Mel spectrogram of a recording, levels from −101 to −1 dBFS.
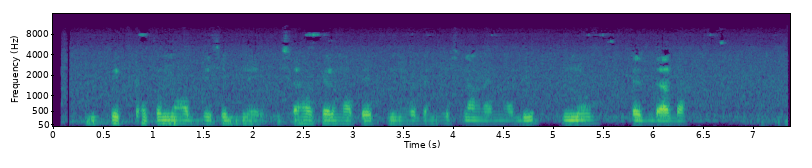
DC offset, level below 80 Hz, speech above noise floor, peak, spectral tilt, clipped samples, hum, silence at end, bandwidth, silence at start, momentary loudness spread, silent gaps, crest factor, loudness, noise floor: under 0.1%; -60 dBFS; 22 dB; -10 dBFS; -6.5 dB/octave; under 0.1%; none; 0.05 s; 8.6 kHz; 0.1 s; 20 LU; none; 22 dB; -32 LUFS; -53 dBFS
